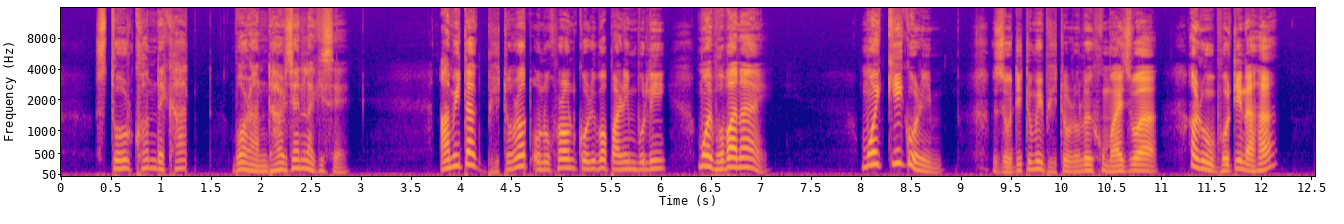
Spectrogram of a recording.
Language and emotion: Assamese, fearful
